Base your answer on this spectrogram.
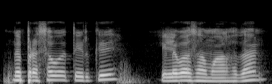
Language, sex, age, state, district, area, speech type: Tamil, male, 30-45, Tamil Nadu, Mayiladuthurai, rural, spontaneous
